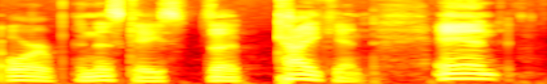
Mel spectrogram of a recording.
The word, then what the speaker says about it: Kaiken: you're wondering what is kiken what what is kiken well kiken is is the modernday spelling and pronunciation of the word Quin or quiken and it refers to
